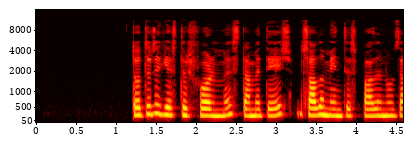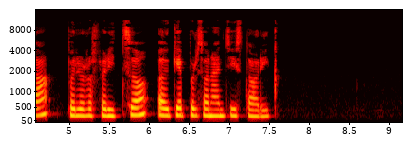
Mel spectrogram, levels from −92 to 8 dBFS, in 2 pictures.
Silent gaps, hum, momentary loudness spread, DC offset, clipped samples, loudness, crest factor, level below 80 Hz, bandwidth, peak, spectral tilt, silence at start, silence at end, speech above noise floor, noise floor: none; none; 8 LU; under 0.1%; under 0.1%; -26 LUFS; 20 dB; -80 dBFS; 11.5 kHz; -8 dBFS; -6 dB/octave; 1.2 s; 1.65 s; 57 dB; -82 dBFS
